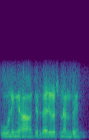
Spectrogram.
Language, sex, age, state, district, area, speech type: Malayalam, male, 30-45, Kerala, Malappuram, rural, conversation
